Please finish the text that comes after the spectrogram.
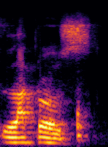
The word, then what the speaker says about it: Lac Rose: It's Lac Rose. I was saying it all wrong. Say it again one more time. Oh, you're saying it all wrong. Say it again. Lac Rose. Lac Rose.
